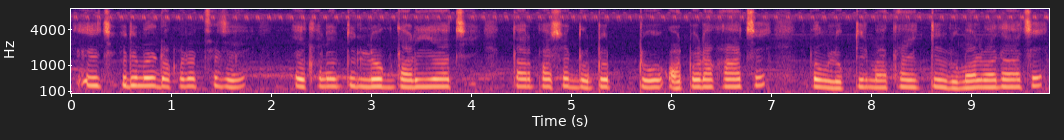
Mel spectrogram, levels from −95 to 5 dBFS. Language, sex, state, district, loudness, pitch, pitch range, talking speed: Bengali, male, West Bengal, Dakshin Dinajpur, -16 LUFS, 215 Hz, 200-220 Hz, 160 wpm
